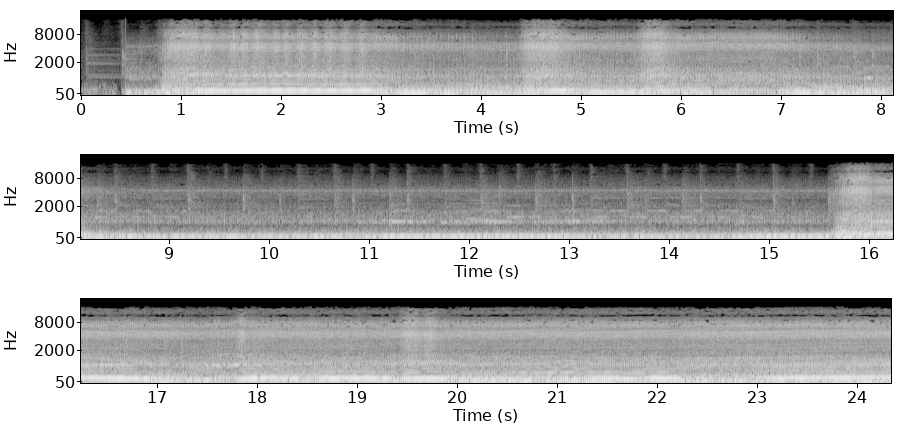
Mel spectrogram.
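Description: A car engine revs hard, its pitch rising as it speeds up.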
